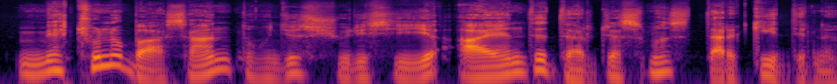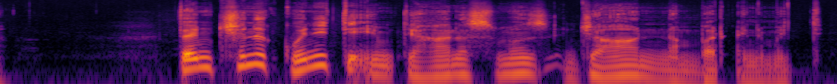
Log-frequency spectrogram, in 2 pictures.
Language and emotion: Kashmiri, sad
